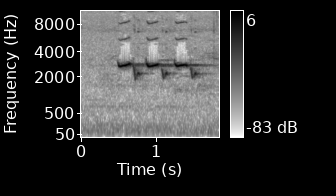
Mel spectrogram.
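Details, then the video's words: Tufted titmouse call recording played in Northern Virginia woods one morning: three quick, clear whistled 'peter' phrases, each a high steady note dropping to a lower one, about every half second, over a quiet background. "I'll play the call of the tufted titmouse for you now."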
